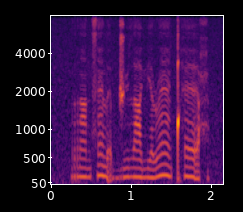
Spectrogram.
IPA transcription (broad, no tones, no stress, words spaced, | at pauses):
rãːnsɛ̃ ðɛ̰b d͡ʒy laːmʲaɹɛ̃ː ǃʰɛːħ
